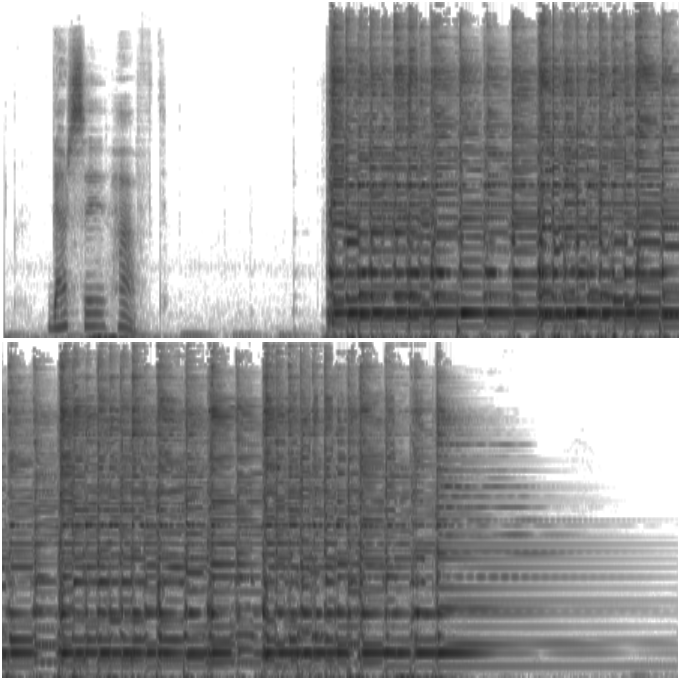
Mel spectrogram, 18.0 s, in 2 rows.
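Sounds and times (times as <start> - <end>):
tanbur practice: 4.3 - 18.0.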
